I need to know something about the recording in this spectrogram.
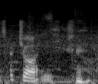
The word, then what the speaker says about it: Faccioli: A pronúncia italiana é Faccioli.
